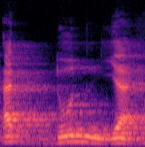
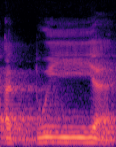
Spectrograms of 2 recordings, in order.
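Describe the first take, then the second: First: The n sound is pronounced clearly before the y. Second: The n sound is dropped before the y. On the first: The speaker calls it right. "tapi dibaca ad-dunya karena hukum bacanya adalah izhar" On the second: The speaker calls it wrong. "tidak dibaca ad-duya"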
